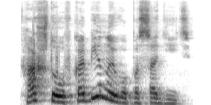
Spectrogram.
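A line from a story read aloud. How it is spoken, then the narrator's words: Snapping back. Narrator (Russian): огрызнулся Элмар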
